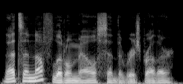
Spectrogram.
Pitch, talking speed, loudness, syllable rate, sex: 100 Hz, 260 wpm, -15 LUFS, 6.5 syllables/s, male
